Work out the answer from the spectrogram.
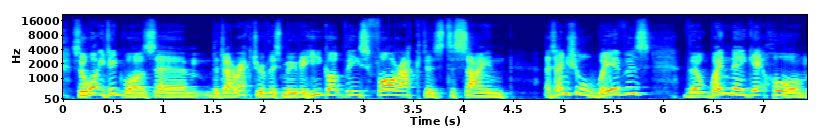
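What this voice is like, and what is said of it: Cumbrian English accent. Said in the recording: “me and my Cumbrian accent are just botching those names completely”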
